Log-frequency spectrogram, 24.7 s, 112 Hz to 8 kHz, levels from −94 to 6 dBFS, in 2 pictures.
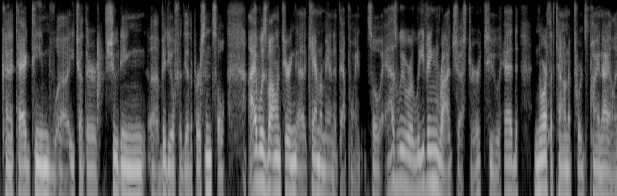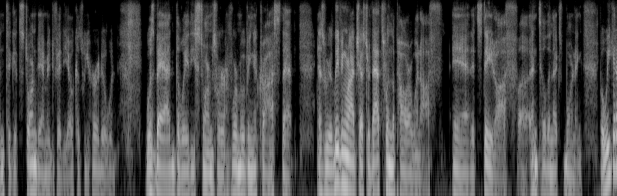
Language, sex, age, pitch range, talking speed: English, male, 40-59, 100-120 Hz, 195 wpm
